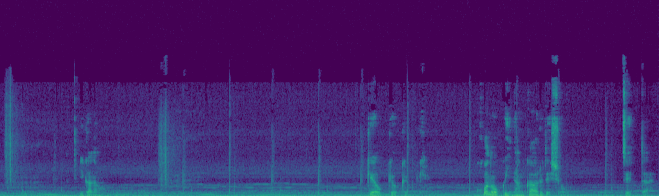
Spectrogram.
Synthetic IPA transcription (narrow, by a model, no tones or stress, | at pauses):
iːkana | kːeːokːeːokːeokːe̥ | kʰonoːkɯ̟ɲ̟inãŋkaːɾɯ̟d̪e̞ɕo̞̰ː | z̥e̞t̪ːa̰i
